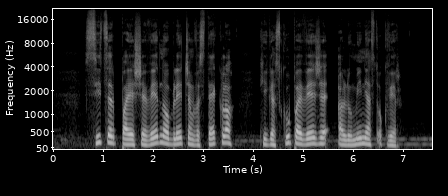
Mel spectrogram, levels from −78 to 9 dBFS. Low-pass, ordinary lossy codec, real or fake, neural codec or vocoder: none; none; real; none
